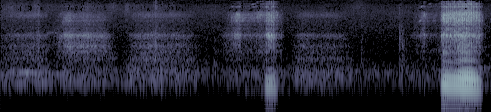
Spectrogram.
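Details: Soft, low, rhythmic snoring breaths during sleep in a quiet room, ending in a louder burst of noise: snoring.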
